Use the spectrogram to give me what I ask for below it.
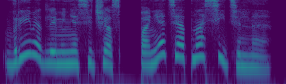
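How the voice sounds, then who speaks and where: A jumpy ghost of a young witch girl, put on by a woman narrator answers in a raised, quick and defensive voice. Beneath the brightness the tone stays mellow. The sound is close and dry. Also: a little high, sing-song, no room sound. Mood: anxious.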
